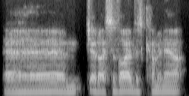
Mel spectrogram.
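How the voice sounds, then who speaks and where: A man's voice: mid-range voice, monotone, a little slow. A British man co-hosting a podcast, chatting casually with wry, dry humour. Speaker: podcast co-host. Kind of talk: casual chat.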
